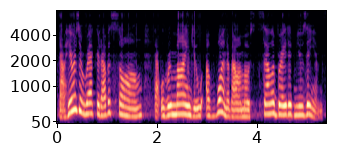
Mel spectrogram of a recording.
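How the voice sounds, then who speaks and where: A woman's voice: on the high side, normal speed, darkish tone, highs cut off. A woman hosting a children's radio quiz, addressing her audience formally and with careful phrasing. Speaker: quizmaster and host. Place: radio studio. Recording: noisy old radio broadcast recording.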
